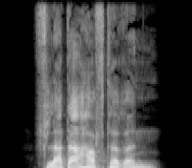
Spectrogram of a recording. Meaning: inflection of flatterhaft: 1. strong genitive masculine/neuter singular comparative degree 2. weak/mixed genitive/dative all-gender singular comparative degree
- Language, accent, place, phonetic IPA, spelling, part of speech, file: German, Germany, Berlin, [ˈflatɐhaftəʁən], flatterhafteren, adjective, De-flatterhafteren.ogg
